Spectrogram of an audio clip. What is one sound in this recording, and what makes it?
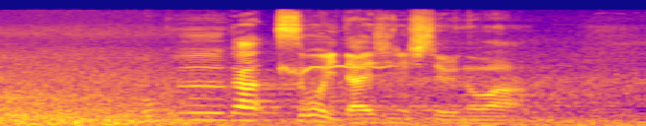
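A young man speaks clearly into a microphone, close by.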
